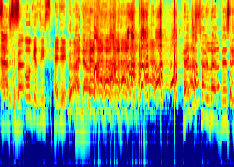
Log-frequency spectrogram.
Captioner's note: laughter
